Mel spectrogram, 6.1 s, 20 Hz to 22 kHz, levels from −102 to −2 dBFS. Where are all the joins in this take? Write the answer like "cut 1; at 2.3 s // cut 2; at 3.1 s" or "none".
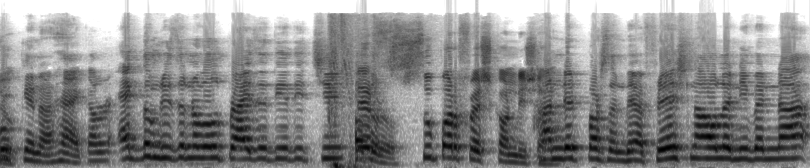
cut 1; at 2.7 s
